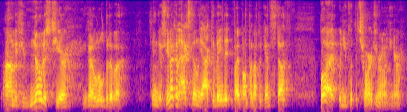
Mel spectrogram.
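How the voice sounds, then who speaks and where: A man's voice: fairly low pitch, echoey room. A man reviewing a flashlight in a casual, chatty way, with a scratchy voice from a cold, often checking in with "okay?". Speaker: product reviewer. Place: home garage and yard.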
